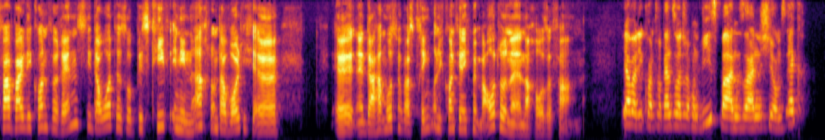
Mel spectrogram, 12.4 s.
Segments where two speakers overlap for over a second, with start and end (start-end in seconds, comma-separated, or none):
none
